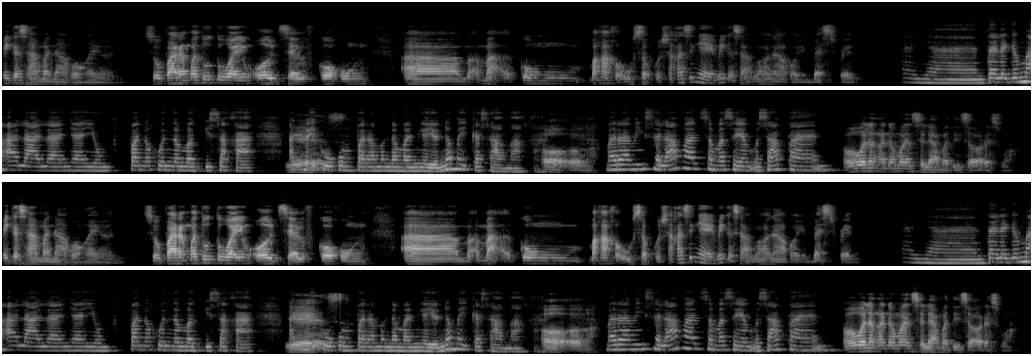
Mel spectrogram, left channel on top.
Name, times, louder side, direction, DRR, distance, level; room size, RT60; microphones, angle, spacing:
voice 1, 0.0-8.6 13.1-13.6 15.7-16.2 18.7-20.4, right 4 dB, 40° right, 0.5 m, -30 dB
voice 2, 9.0-15.7 16.1-18.6, left 2 dB, 10° left, 0.3 m, -33 dB
3.1 x 3.1 x 2.3 m
head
